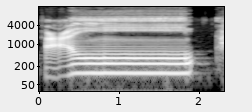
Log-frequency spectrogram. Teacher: گلے کے درمیان سے عین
